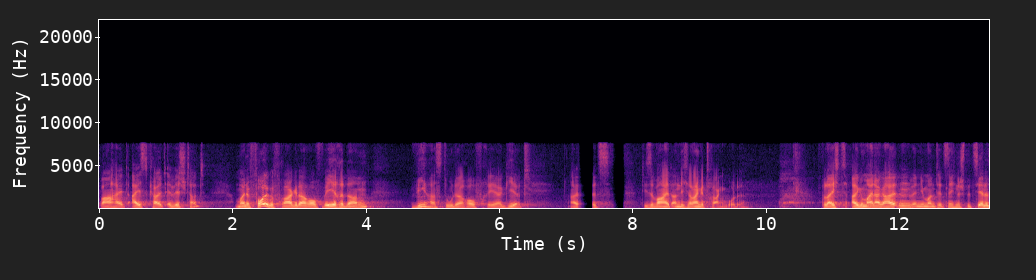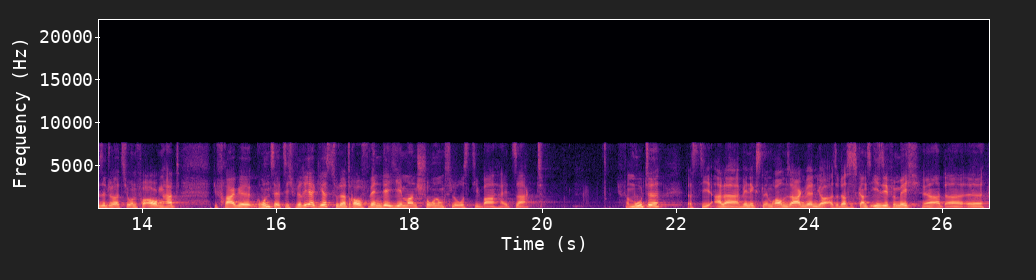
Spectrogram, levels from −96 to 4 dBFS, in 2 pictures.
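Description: At 7.18 s and again at 7.71 s there's a call audio freeze. Each time the last bit of sound gets stretched into a fading buzz and then goes quiet for about 130 ms, for roughly 0.25 s and 0.19 s in total. The likely cause is delayed packets draining the jitter buffer. The audio then picks up exactly where it stopped, so nothing's lost but the timing shifts later.

From 24.42 s to 25.35 s there's a jitter buffer speed-up. The receiver trims out short pitch-period slices to shed excess delay, around 70 ms in all, so the sound runs about 6% fast at unchanged pitch and feels a touch hurried. Throughout, the G.722 call path leaves nothing above 8 kHz.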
